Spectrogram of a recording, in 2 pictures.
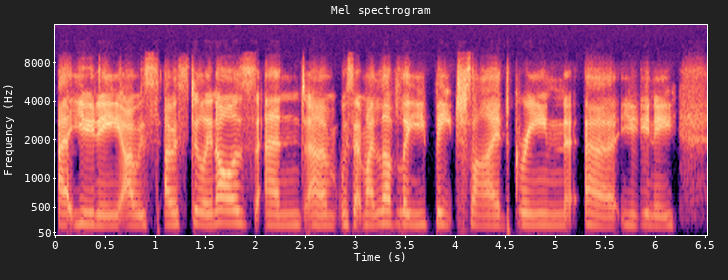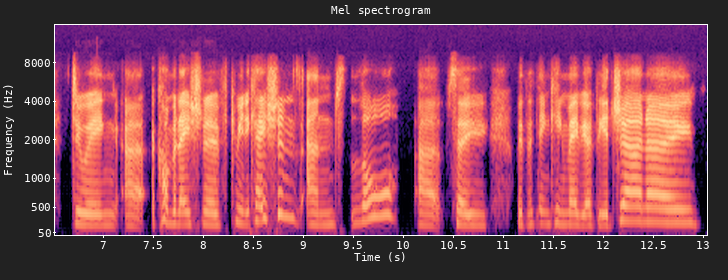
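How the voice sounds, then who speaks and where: A woman with a mostly British accent and a faint Australian trace talks as an interview guest. Her voice sits mid-range, lively and self-deprecating, and the recording is very dry and close. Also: mid-range voice, normal speed, clean tone, no echo, lo-fi sound. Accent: mostly British with a slight Australian trace. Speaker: guest, energy association chief executive. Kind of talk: casual interview chat.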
